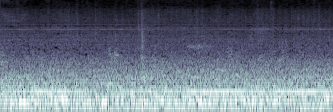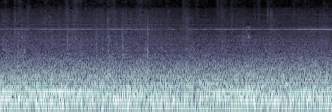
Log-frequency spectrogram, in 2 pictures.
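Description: Train running with a steady low rumble and hum, and a faint high-pitched whine over it.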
